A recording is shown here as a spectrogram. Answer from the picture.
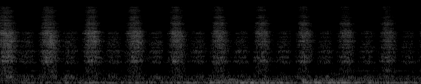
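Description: A man's quick, forceful breaths out through one nostril while the other is held shut, about two a second with softer intakes between, in a yogic breathing exercise.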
